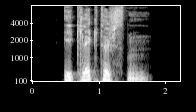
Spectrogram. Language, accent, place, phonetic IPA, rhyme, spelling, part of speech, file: German, Germany, Berlin, [ɛkˈlɛktɪʃstn̩], -ɛktɪʃstn̩, eklektischsten, adjective, De-eklektischsten.ogg
- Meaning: 1. superlative degree of eklektisch 2. inflection of eklektisch: strong genitive masculine/neuter singular superlative degree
